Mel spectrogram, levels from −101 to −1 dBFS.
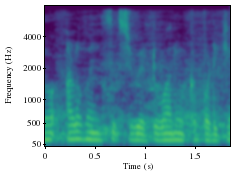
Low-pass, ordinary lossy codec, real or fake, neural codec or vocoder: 7.2 kHz; none; real; none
